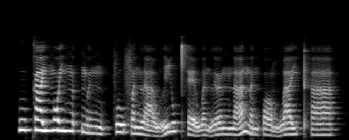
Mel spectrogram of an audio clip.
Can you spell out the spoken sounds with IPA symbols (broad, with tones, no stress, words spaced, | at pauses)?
uː˥kaː˥jŋɔː˥j ŋɐ˥k̚mɵ˧nŋʊ˨k̚ fo˥wfɐ˧n laː˨˩w liː˥wt̪ʰɛː˨˩ wɐ˨˩nlœː˨ŋ n̪aː˨˥n̪ɐ˨npɔː˨˩ŋwaː˧j pʰaː˧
